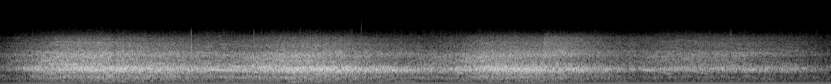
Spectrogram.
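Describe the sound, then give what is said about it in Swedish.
A vast crowd of about a hundred thousand roars and cheers continuously in Berlin's stadium as Adolf Hitler arrives to declare the 11th Olympiad open, a dense wall of voices that swells and ebbs in slow waves over several seconds, loud and sustained throughout. “De hundratusenstämmiga jubelrop ni hör, det dånar i Berlins stadion mot fyren Adolf Hitler som nyss har kommit.”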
